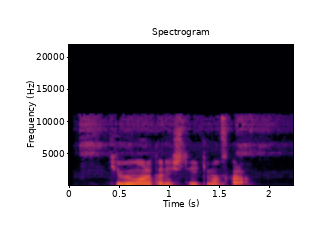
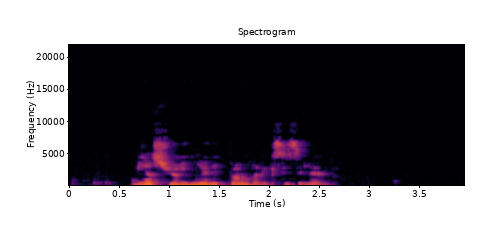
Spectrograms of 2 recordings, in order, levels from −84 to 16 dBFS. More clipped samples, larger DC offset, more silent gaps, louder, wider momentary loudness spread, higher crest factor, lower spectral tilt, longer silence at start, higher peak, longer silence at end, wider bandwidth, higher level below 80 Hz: neither; neither; neither; about the same, -25 LUFS vs -26 LUFS; about the same, 12 LU vs 12 LU; about the same, 18 dB vs 18 dB; about the same, -5.5 dB/octave vs -5.5 dB/octave; second, 0.1 s vs 0.6 s; about the same, -8 dBFS vs -10 dBFS; second, 0.4 s vs 1.35 s; first, 11.5 kHz vs 7.8 kHz; first, -56 dBFS vs -72 dBFS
